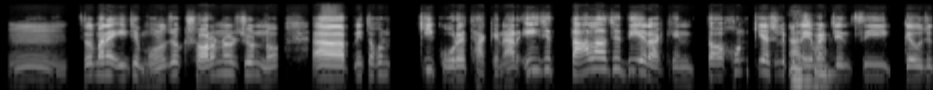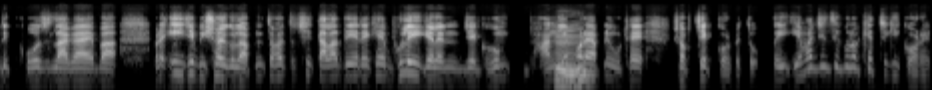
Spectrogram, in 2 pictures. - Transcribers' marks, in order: none
- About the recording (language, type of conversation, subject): Bengali, podcast, আপনি কীভাবে নিজের স্ক্রিনটাইম নিয়ন্ত্রণ করেন?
